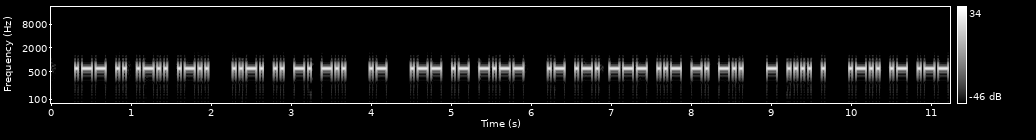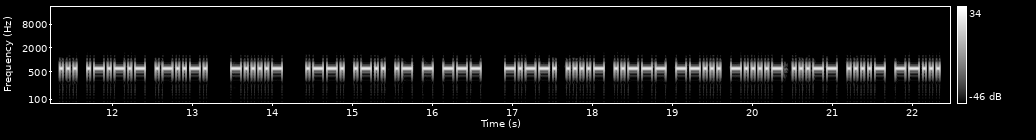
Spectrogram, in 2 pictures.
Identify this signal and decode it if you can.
Morse code, heard as a keyed tone, about 28 wpm, 600 Hz. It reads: WILL FIND A WAY AROUND THE LAWS." - PLATO <KN>427-347
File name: CW / Practice / EnglishQuotations0128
